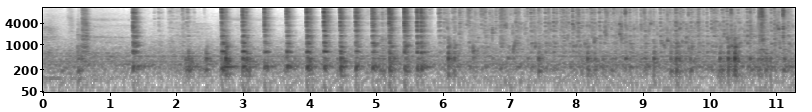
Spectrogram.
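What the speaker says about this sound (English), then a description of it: "manual egg beater technique" Two eggs whipped in a bowl with a manual egg beater, starting with a few clinks, then a quick run of rhythmic metallic taps against the bowl, before settling into a continuous close, busy whirring and clatter.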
